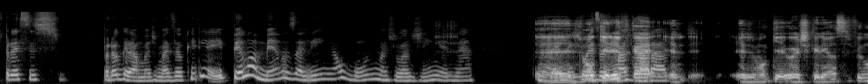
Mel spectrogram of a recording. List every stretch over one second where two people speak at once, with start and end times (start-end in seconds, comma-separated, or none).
5.4-7.0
